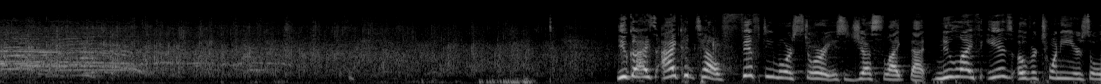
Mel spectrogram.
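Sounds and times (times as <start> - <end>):
audience applause: 0.0 - 6.2
speech: 6.2 - 11.0.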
